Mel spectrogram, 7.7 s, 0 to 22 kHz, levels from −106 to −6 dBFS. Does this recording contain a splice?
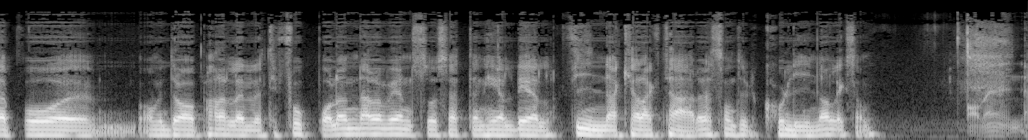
yes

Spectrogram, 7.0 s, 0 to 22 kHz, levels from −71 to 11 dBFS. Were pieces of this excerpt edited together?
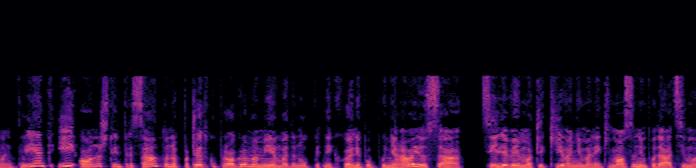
yes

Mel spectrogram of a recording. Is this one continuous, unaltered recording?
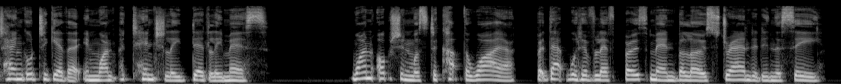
yes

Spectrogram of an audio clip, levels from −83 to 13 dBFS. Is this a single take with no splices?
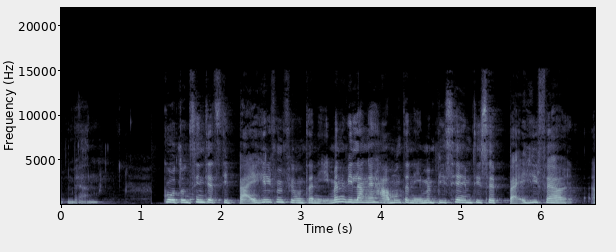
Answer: no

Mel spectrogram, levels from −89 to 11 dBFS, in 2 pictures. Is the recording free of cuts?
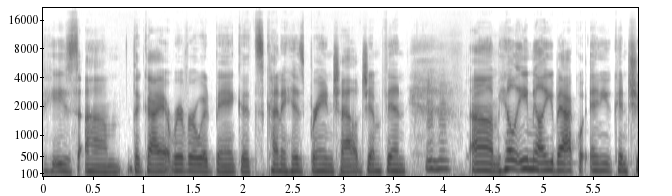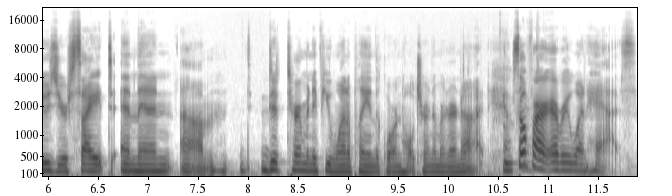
yes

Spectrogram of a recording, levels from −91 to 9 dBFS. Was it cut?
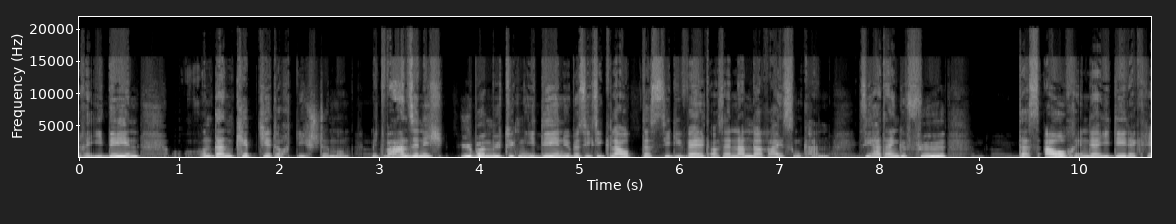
yes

